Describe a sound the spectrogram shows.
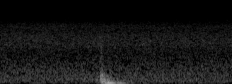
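A heavy thump sounds on a wooden deck.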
